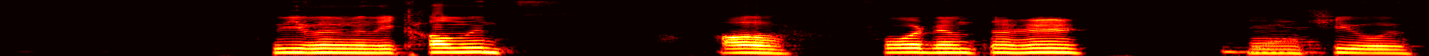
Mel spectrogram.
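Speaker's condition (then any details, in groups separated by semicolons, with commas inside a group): Cerebral palsy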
